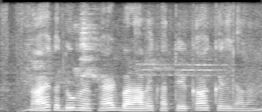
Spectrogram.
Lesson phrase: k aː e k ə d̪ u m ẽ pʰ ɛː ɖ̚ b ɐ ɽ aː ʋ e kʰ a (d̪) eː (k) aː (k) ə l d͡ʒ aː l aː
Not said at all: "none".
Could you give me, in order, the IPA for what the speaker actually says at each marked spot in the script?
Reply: t̪, k, k

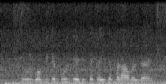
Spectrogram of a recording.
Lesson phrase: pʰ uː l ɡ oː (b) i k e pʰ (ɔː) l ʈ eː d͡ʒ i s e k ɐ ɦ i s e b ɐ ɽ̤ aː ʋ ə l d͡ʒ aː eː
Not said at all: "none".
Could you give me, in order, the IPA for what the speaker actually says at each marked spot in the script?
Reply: b, uː

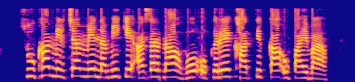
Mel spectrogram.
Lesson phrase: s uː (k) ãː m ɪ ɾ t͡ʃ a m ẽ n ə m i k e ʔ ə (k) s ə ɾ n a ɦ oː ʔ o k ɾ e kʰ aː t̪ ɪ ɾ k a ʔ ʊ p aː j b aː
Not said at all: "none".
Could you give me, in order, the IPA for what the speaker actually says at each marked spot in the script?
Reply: kʰ, none

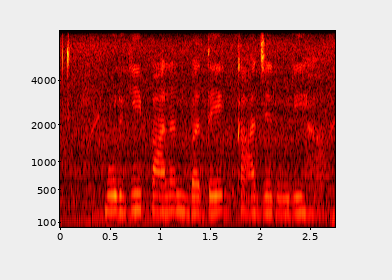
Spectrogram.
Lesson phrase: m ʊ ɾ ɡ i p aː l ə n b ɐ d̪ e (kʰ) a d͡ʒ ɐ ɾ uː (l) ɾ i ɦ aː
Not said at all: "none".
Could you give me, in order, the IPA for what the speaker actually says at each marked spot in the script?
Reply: k, none

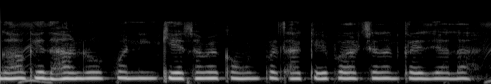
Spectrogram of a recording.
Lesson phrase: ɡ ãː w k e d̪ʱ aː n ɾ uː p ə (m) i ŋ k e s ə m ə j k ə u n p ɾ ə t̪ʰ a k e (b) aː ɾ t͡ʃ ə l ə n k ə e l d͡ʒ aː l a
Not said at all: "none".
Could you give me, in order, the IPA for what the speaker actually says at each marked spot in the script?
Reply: n, p

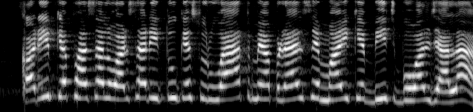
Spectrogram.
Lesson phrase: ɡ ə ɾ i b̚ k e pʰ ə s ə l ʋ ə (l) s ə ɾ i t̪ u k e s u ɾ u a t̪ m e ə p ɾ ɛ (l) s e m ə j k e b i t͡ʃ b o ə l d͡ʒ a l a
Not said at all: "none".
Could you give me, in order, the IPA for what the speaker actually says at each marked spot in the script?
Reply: ɾ, l

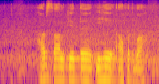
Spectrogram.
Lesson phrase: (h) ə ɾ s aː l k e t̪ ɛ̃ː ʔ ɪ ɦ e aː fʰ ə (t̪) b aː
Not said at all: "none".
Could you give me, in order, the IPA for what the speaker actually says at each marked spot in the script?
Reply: h, t̪

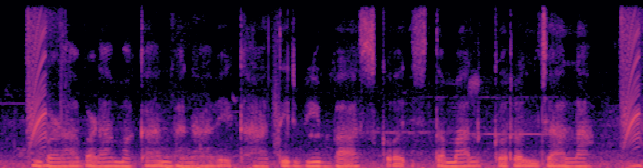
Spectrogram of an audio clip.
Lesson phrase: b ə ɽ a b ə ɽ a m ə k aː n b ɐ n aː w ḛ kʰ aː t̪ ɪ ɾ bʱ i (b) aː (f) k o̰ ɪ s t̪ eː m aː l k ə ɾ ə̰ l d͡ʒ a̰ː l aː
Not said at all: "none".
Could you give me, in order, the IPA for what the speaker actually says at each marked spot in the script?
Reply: b, s

